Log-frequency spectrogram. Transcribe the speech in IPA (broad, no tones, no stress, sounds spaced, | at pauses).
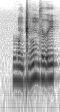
ɦ ũ ɡ͡ǁ ũ m z ɯ y̯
